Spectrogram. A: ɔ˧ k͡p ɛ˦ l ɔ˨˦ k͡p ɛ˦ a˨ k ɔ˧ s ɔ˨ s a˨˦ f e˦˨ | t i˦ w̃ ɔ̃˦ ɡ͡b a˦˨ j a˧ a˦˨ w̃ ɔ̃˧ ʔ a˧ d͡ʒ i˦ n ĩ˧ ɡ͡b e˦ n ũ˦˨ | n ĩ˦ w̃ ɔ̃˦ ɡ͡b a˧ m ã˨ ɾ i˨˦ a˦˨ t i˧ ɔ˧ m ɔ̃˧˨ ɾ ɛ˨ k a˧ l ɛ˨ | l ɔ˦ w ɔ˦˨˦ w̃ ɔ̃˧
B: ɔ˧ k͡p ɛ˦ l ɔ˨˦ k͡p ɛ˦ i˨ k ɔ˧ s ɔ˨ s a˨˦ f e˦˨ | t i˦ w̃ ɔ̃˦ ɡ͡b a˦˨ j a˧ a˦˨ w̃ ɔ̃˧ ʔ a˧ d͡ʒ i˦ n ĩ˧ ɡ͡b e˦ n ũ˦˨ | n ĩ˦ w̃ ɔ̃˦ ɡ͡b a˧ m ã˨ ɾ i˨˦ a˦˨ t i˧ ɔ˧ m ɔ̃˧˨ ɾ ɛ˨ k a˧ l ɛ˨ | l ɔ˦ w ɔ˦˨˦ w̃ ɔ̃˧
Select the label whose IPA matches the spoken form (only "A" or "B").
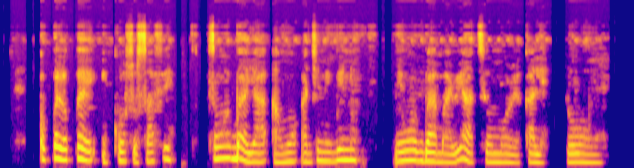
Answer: B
